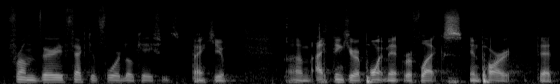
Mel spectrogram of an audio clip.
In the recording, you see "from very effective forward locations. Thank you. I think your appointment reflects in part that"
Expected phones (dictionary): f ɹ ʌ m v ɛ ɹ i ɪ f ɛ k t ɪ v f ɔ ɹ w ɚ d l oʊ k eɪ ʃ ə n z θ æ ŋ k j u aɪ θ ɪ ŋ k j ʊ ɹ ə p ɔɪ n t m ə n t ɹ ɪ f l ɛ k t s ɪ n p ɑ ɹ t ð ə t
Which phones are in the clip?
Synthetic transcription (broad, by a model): f ɹ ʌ m v ɛ ɹ i ɪ f ɛ k t ɪ v f ɔ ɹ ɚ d l oʊ k eɪ ʃ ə n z θ æ ŋ k j u aɪ θ ɪ ŋ k j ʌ ɹ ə p ɔɪ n m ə n t ɹ ɪ f l ɛ k t s ɪ n p ɑ ɹ t ð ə t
